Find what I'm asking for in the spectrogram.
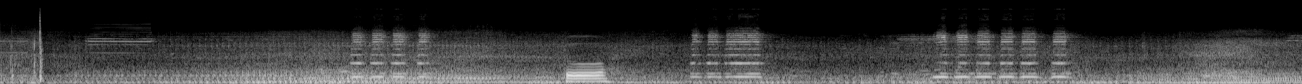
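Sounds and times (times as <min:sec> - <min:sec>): vehicle horn beeps: 0:00.0 - 0:01.6, 0:03.5 - 0:04.4, 0:09.0 - 0:10.8, 0:12.8 - 0:13.0
motorcycle engine: 0:00.0 - 0:13.0
road rumble: 0:00.0 - 0:13.0.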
